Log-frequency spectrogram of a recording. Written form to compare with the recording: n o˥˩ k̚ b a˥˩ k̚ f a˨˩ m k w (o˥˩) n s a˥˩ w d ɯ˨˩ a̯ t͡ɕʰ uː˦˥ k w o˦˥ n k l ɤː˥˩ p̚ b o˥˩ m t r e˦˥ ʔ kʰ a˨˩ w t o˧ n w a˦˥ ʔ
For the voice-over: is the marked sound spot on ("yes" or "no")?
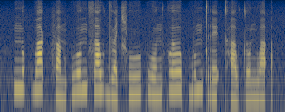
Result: yes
